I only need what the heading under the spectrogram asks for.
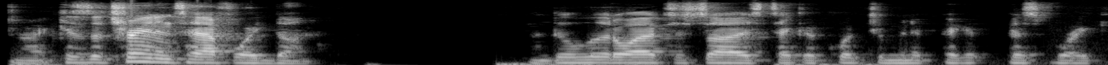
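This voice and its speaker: Blunt, profane man giving bright orders. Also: mid-range voice, steady tone, fairly quick, slightly rough, lo-fi sound. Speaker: outfit leader training new members. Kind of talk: casual voice-chat instruction.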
